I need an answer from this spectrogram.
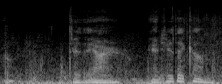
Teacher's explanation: my late night Warthunder voice takes a lot of air. It's very breathy.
